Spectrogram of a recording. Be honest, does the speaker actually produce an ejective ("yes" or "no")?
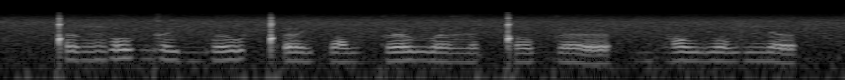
yes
